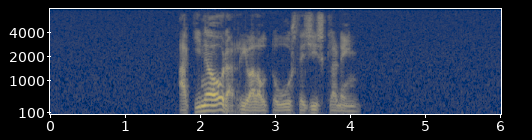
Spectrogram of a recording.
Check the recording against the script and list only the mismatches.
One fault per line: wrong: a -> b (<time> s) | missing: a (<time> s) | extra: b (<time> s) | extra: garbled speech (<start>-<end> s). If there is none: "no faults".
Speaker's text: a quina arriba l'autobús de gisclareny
extra: hora (2.3 s)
